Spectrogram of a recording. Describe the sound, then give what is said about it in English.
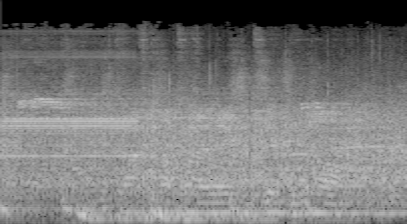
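A dense, steady roar of Knicks fans cheering in an arena at a basketball game as the shot clock is dribbled out, loud and continuous, with bursts of voices and faint ball bounces mixed into the broad wash of noise. “So the Knicks fans cheering.”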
